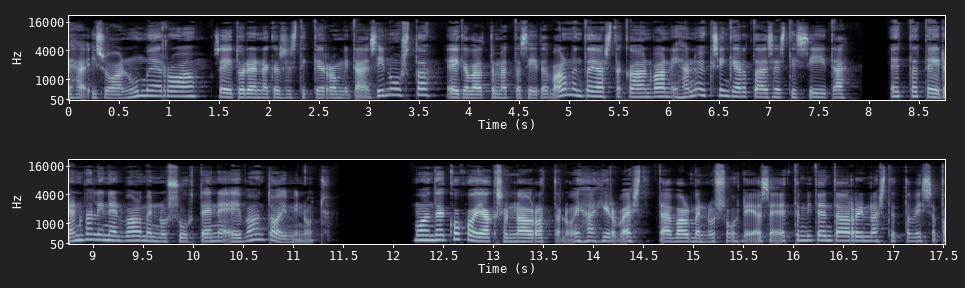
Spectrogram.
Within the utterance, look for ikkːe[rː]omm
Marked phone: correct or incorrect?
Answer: correct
